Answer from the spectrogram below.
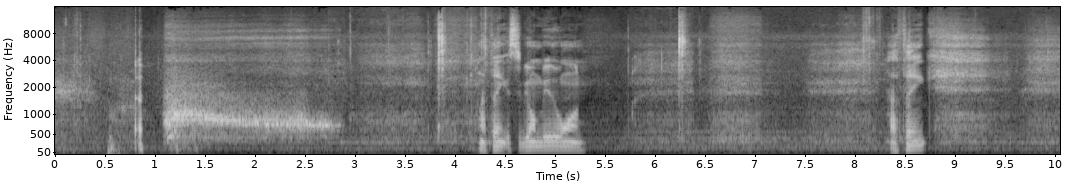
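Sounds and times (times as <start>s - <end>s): man breathing heavily: 0.0s - 4.3s, 5.3s - 10.0s.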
